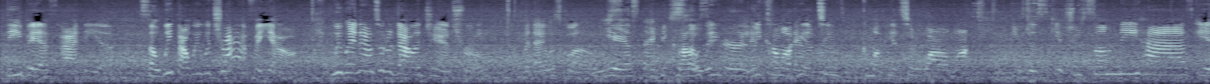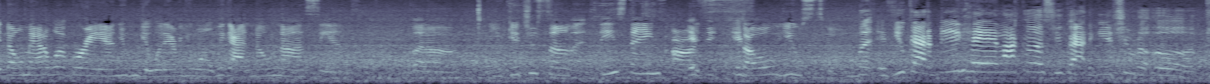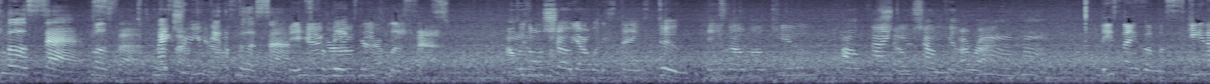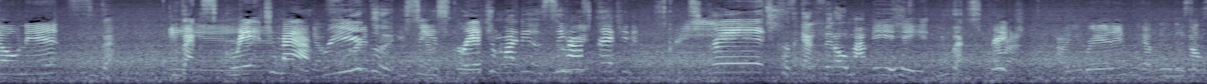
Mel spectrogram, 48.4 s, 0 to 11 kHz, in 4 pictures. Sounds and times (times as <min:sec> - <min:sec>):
Speech: 0:00.0 - 0:15.6, 0:16.2 - 0:48.3.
